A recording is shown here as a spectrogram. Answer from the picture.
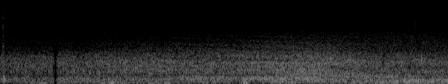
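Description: Road traffic: a steady rush that swells a little past the middle and then eases off.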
